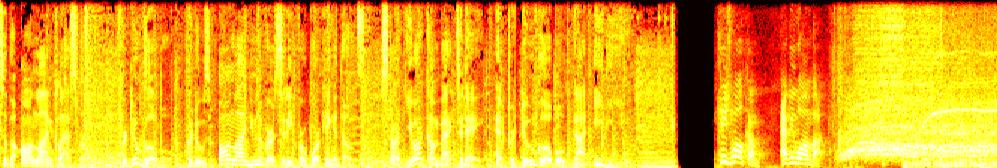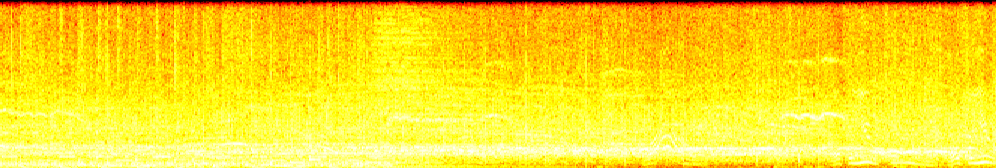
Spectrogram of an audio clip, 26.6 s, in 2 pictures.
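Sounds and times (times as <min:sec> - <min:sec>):
speech: 0:00.0 - 0:08.6, 0:09.6 - 0:11.2
talk-show studio audience standing ovation cheering and clapping: 0:11.1 - 0:26.5.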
